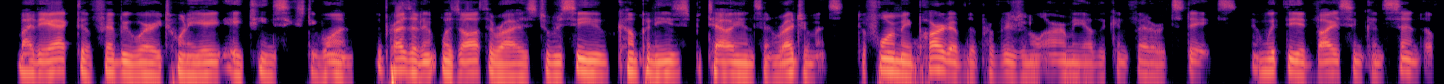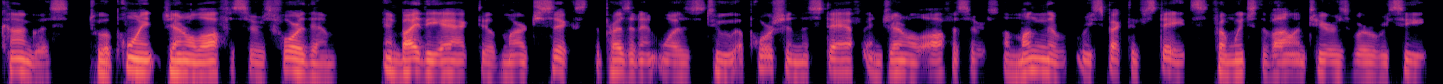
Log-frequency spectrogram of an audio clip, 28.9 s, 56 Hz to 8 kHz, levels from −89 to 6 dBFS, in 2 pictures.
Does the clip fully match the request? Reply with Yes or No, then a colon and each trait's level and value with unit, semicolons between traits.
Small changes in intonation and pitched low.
Yes: narrow, 2.3 semitones; low, 105 Hz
